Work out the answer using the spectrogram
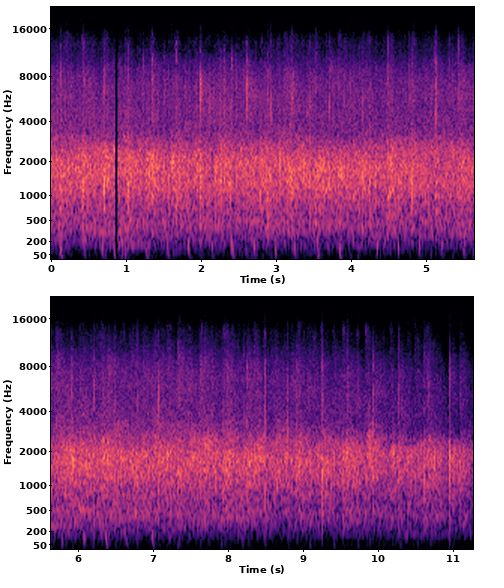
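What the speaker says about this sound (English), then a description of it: "now it's the final round of applause for Florent" Sustained audience applause for Florent of Michelin at an event, a dense, steady wash of many hands clapping at even strength for over ten seconds.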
